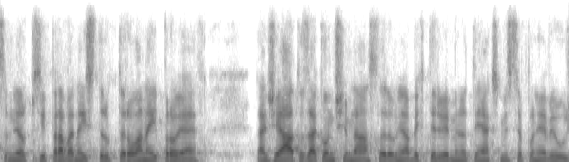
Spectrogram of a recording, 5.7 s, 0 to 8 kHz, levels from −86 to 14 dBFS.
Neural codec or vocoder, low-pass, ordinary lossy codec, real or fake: codec, 16 kHz, 4.8 kbps, FACodec; 7.2 kHz; Opus, 16 kbps; fake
